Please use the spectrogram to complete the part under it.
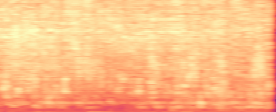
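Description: Tap water pours steadily into a baking pan holding ice, mixing up freezing cold water for a prank; a close, continuous rushing splash with no voices.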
